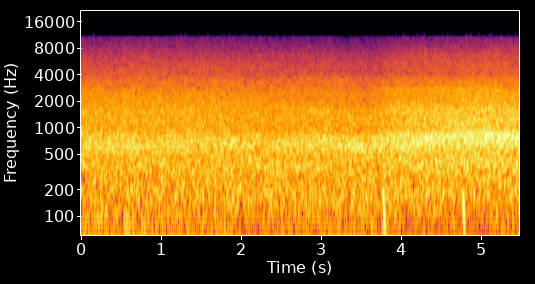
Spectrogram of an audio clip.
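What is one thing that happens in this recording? A large stadium crowd roars steadily, swelling louder toward the end.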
